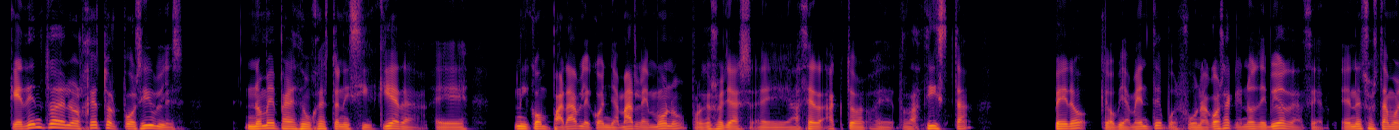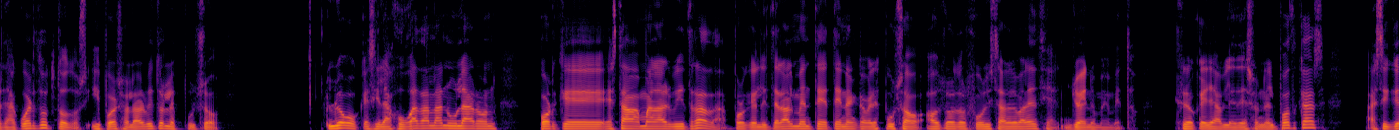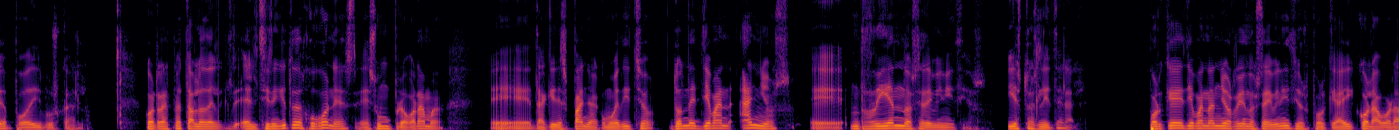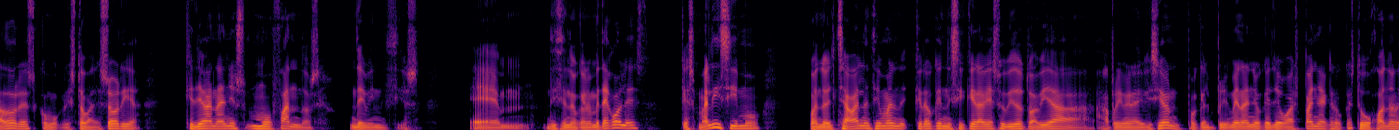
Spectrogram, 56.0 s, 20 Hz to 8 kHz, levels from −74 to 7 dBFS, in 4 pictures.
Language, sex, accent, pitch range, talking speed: Spanish, male, Spanish, 120-145 Hz, 195 wpm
